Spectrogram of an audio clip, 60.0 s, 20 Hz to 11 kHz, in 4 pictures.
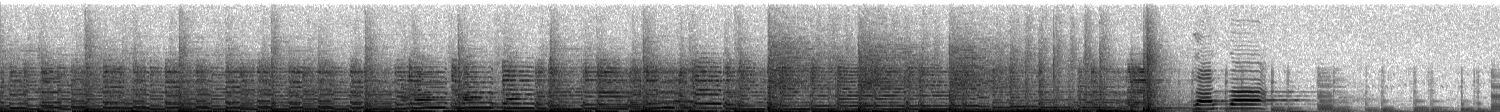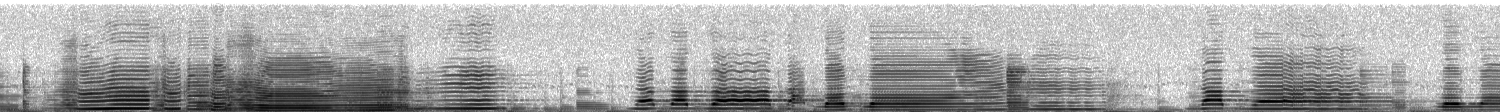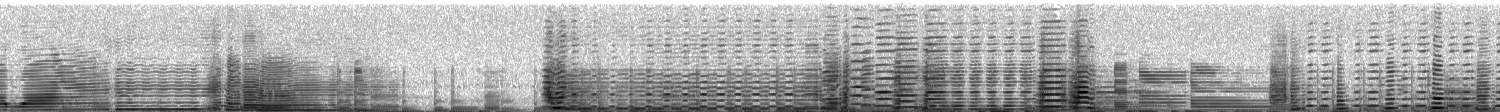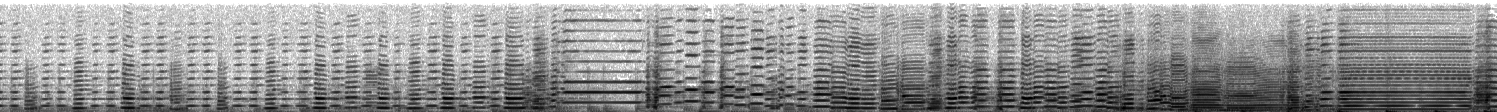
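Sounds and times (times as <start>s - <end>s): bass and drums: 0.0s - 12.3s, 33.6s - 59.9s
blues harmonica solo: 0.0s - 59.9s
electric guitar: 0.0s - 59.9s.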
